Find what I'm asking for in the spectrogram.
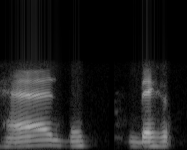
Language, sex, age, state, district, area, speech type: Bengali, male, 18-30, West Bengal, Uttar Dinajpur, rural, conversation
